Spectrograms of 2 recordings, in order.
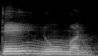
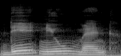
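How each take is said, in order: First: The word ends without any t sound. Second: The word ends with a clear t sound. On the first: The speaker calls it right. "इसका right pronunciation है डेनूमन" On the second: The speaker calls it wrong. "हम इसको आमतौर से गलती करते हैं इसको प्रोनाउंस करने में"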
